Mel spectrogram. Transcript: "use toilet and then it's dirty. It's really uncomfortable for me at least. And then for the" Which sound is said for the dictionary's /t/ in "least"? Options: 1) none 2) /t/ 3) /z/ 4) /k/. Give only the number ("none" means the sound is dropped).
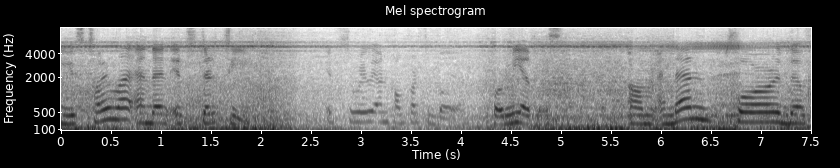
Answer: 2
